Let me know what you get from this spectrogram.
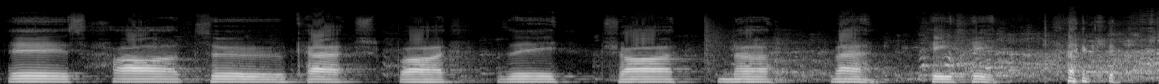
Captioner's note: laughter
